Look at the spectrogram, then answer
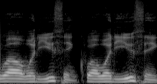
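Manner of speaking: usual speaking voice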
